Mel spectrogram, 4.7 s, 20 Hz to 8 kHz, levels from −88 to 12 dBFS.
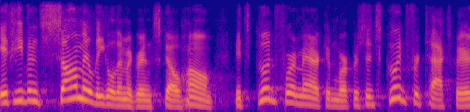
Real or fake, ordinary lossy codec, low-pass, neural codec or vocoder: fake; Opus, 16 kbps; 7.2 kHz; codec, 16 kHz, 2 kbps, FunCodec, trained on Chinese and English, 25 frames a second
